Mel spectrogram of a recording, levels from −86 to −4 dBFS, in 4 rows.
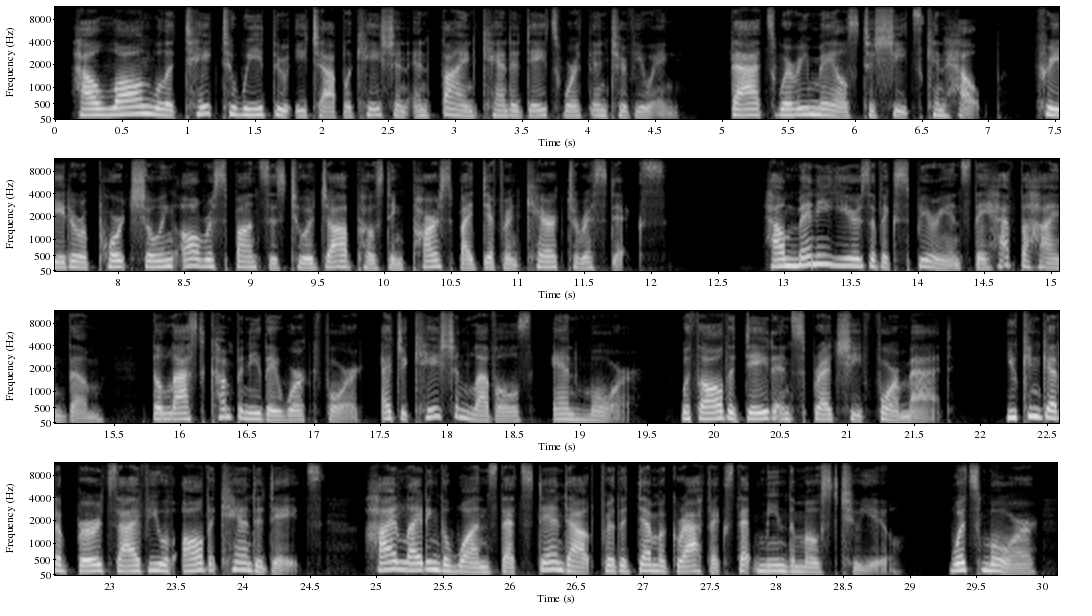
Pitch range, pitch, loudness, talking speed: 145-185 Hz, 165 Hz, -27 LUFS, 180 wpm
